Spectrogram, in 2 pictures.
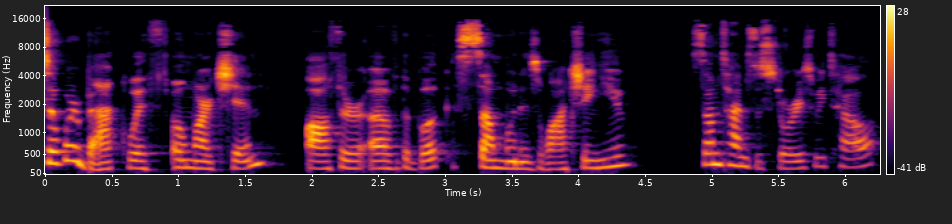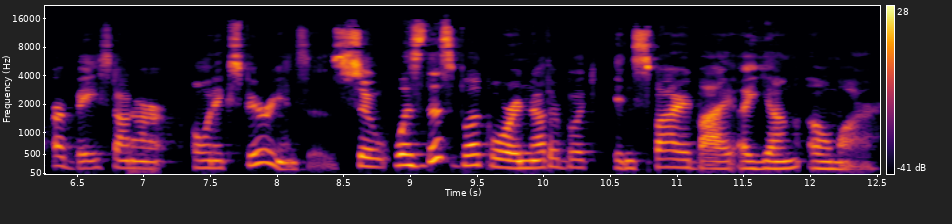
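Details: Adult speaker, host; typical speech.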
